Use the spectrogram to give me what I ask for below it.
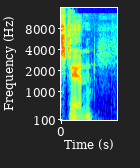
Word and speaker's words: Staunton: I should point out that Stanton, Virginia, is spelled Staunton, S-T-A-U-N-T-O-N, but it is pronounced Stanton.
